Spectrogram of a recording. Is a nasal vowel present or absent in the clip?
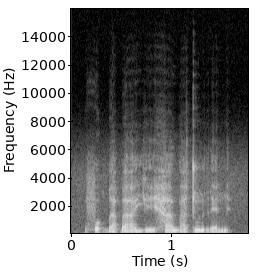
present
